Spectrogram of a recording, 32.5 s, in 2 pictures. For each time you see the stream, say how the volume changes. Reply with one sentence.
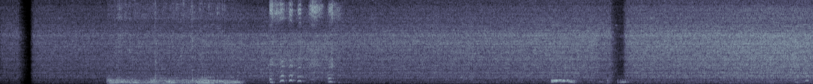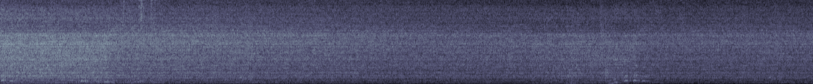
You can hear the stream from 0.0 to 32.4 s, getting louder then quieter.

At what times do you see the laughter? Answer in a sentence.
The laughter can be heard from 5.3 to 6.8 s, from 15.9 to 16.6 s and from 28.6 to 29.4 s.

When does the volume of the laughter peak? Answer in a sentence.
The volume of the laughter peaks at 6 seconds.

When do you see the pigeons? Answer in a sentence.
You can hear the pigeons from 2.1 to 4.9 s, from 11.0 to 12.6 s, from 17.8 to 19.6 s and from 27.1 to 28.6 s.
